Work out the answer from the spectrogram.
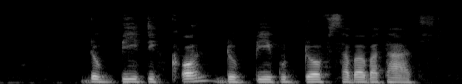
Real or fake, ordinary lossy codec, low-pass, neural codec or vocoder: real; Opus, 64 kbps; 10.8 kHz; none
